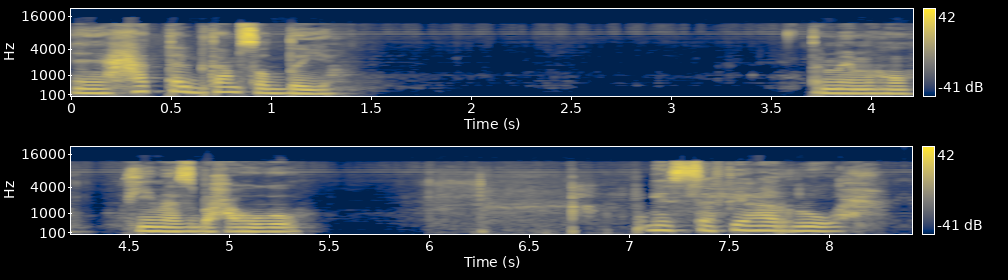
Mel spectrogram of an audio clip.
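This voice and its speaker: A woman with an Egyptian accent giving excitable let's play commentary, scolding the game characters. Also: sits low, normal speed, pauses often. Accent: Egyptian Arabic. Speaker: gamer.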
